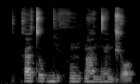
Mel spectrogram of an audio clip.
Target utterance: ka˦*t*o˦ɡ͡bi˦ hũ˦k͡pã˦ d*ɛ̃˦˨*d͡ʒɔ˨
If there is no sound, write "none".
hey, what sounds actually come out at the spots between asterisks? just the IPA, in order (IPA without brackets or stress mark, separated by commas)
t, ɛ̃˦˨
